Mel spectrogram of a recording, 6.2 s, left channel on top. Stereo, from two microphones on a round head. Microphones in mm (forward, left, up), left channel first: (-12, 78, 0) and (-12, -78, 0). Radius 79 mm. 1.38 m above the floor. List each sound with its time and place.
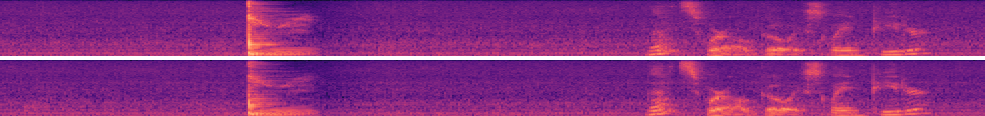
1.6 s a clunk: 65° left (ahead or behind), 0.9 m
4.0 s a man speaking: 60° right (ahead or behind), 1.0 m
